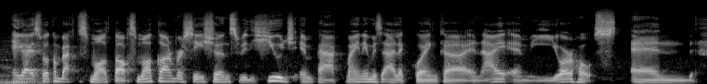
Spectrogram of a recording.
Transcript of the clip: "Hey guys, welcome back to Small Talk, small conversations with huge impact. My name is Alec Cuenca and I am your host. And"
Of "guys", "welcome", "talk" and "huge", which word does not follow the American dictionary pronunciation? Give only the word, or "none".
guys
